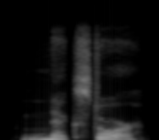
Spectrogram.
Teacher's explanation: >> Like in the phrase next door, it takes effort to pronounce that T sound in next. So in fast speech, we just say next door. The T vanishes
